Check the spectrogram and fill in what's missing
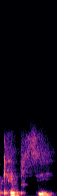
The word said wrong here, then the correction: Campisi: I'm not sure. I think it's Campisi. – Campisi sounds right.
